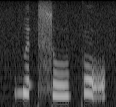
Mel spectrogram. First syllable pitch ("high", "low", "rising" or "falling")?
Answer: high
